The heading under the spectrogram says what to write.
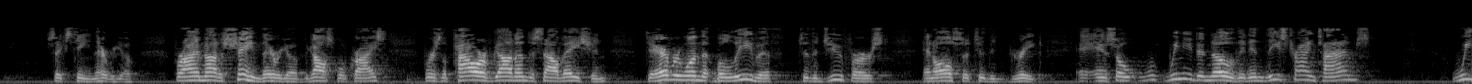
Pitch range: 135-185 Hz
